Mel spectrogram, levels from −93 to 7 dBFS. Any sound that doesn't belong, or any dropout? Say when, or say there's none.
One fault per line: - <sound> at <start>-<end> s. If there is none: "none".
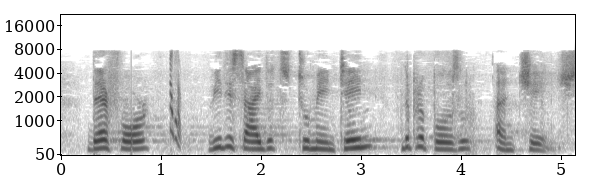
- chirp at 1.1-1.2 s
